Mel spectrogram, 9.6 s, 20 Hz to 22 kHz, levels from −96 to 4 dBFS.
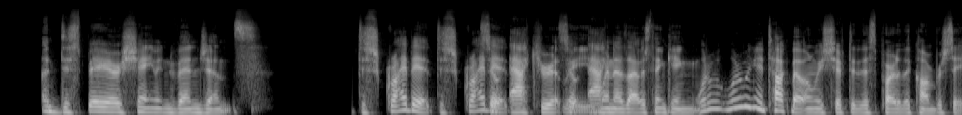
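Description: Speech, with a doubled audio track from 4.37 to 6.05 s, between "describe it" and "as I was thinking": a dry, about 5 dB quieter copy trails roughly 0.7 s behind, likely from a slower second capture path.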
